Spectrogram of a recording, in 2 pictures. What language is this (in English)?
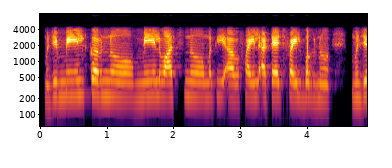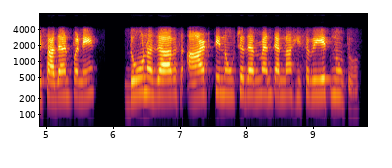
Marathi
